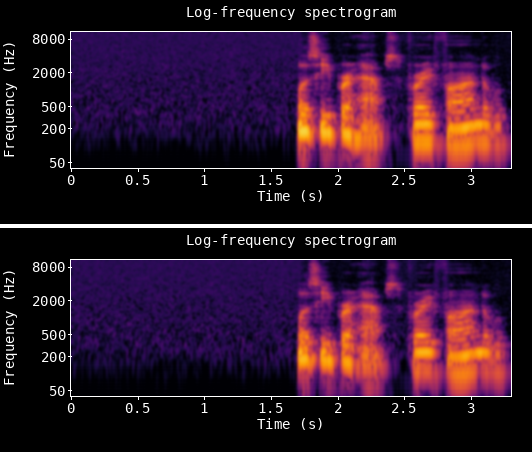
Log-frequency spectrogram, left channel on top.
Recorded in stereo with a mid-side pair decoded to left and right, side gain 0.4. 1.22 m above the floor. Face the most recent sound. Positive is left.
turn(degrees=40)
